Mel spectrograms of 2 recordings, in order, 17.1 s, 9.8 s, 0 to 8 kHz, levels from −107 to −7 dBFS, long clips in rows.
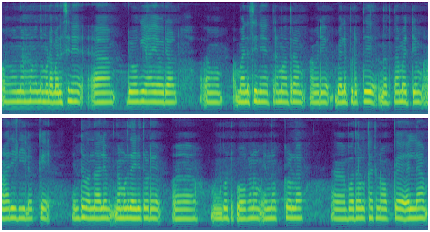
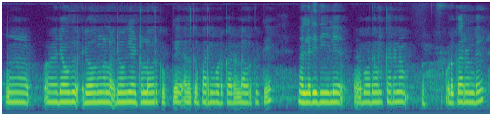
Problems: echo, low volume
